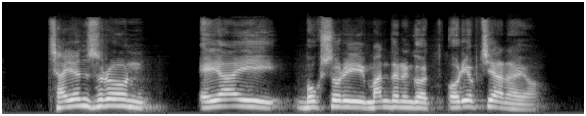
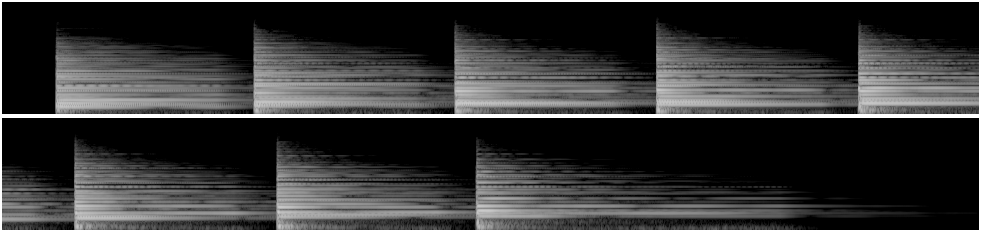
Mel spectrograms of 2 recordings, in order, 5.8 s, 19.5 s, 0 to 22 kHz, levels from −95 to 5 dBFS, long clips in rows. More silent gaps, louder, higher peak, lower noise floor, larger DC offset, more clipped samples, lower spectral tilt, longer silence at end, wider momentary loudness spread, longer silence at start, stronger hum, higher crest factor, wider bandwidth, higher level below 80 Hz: neither; first, -14 LUFS vs -23 LUFS; first, 0 dBFS vs -4 dBFS; second, -41 dBFS vs under -90 dBFS; neither; neither; second, -5 dB/octave vs -6.5 dB/octave; second, 0.5 s vs 2.5 s; second, 9 LU vs 22 LU; about the same, 0.5 s vs 0.55 s; neither; second, 14 dB vs 22 dB; first, 13.5 kHz vs 8.4 kHz; second, -68 dBFS vs -48 dBFS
